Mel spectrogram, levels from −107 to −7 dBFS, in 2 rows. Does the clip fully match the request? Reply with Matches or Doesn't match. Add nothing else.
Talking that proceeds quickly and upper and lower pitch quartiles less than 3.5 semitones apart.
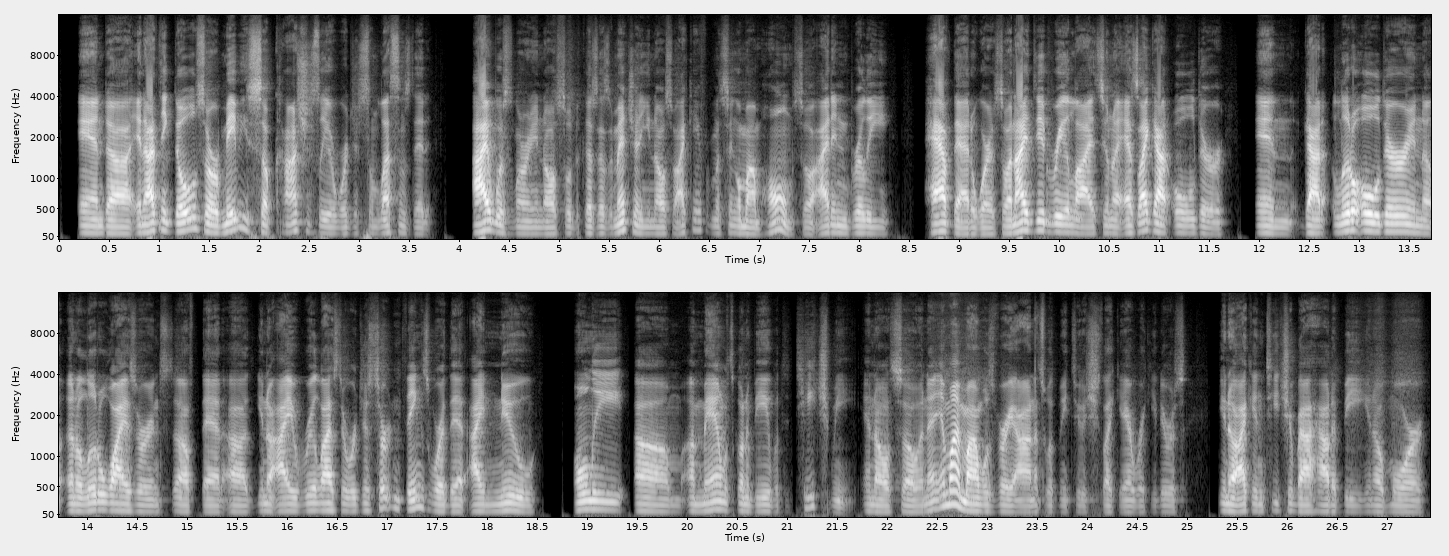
Matches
